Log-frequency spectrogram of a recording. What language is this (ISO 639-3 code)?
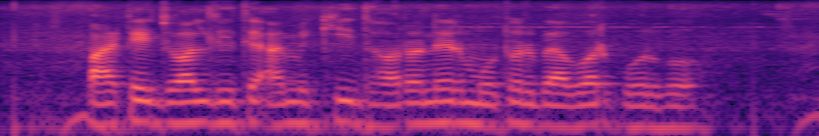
ben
